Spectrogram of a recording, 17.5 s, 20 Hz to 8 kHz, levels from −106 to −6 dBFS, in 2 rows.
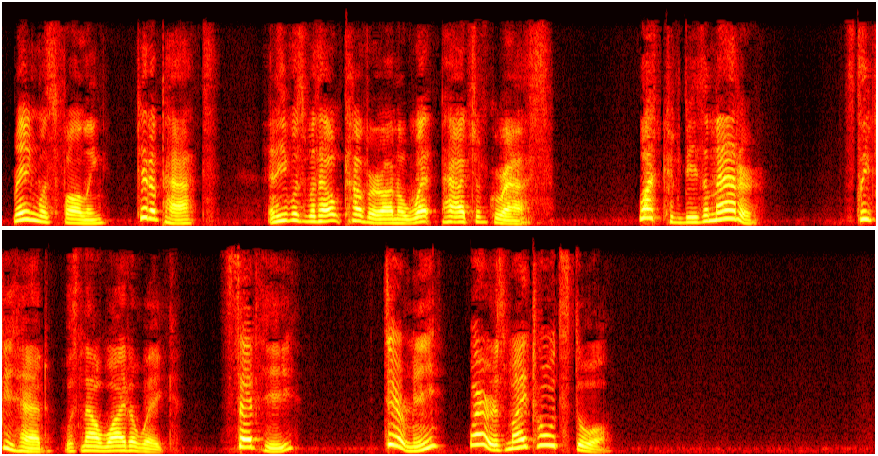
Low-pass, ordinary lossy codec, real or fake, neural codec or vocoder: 7.2 kHz; AAC, 32 kbps; fake; codec, 16 kHz, 4 kbps, FunCodec, trained on Chinese and English, 50 frames a second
